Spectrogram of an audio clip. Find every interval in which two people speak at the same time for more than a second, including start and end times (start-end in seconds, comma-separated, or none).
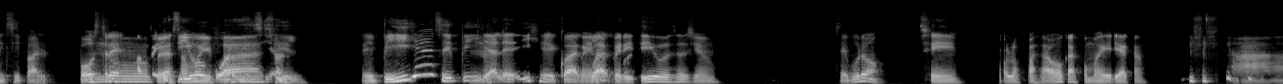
0.9-3.0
